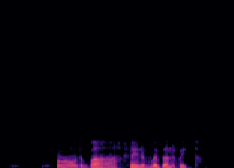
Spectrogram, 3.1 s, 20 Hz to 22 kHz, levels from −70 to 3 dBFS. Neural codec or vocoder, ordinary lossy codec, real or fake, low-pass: codec, 16 kHz, 0.5 kbps, FunCodec, trained on Chinese and English, 25 frames a second; AAC, 24 kbps; fake; 3.6 kHz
